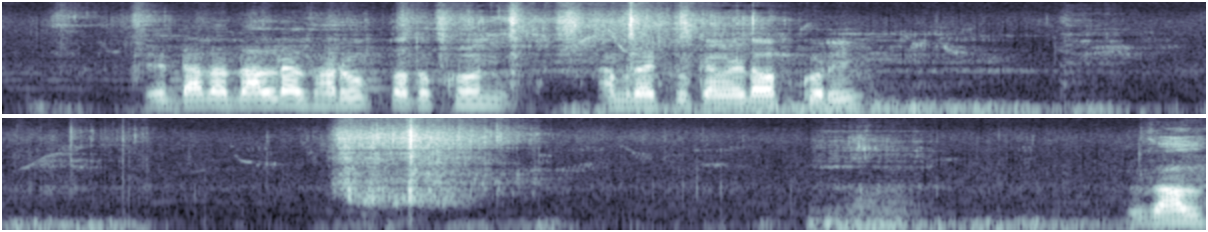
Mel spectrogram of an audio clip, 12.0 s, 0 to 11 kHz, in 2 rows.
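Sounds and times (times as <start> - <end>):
water splash: 7.6 - 8.7.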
